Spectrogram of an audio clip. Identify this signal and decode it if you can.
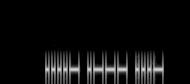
Morse code, heard as a keyed tone, about 38 wpm, 700 Hz. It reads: 4JV
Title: Three Challenging Letter-Number Combinations 40wpm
